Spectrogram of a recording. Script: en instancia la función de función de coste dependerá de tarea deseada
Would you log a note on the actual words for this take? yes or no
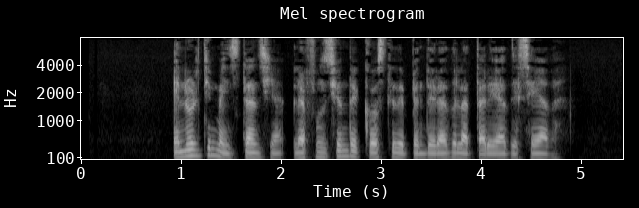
yes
